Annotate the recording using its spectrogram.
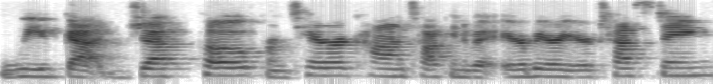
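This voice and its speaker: This is a woman speaking. Her pitch is medium. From Buffalo, New York. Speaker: building science director and webcast host. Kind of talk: live webcast presentation. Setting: live video broadcast from company headquarters.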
